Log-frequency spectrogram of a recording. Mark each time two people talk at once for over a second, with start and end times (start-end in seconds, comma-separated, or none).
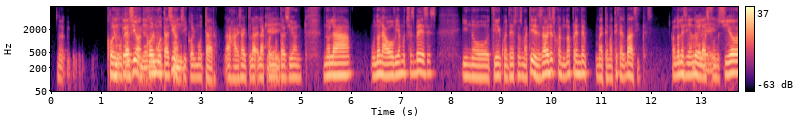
1.2-2.6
